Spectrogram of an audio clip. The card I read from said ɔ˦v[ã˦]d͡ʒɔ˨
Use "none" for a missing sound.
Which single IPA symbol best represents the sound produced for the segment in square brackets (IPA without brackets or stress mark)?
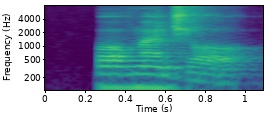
ã˦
